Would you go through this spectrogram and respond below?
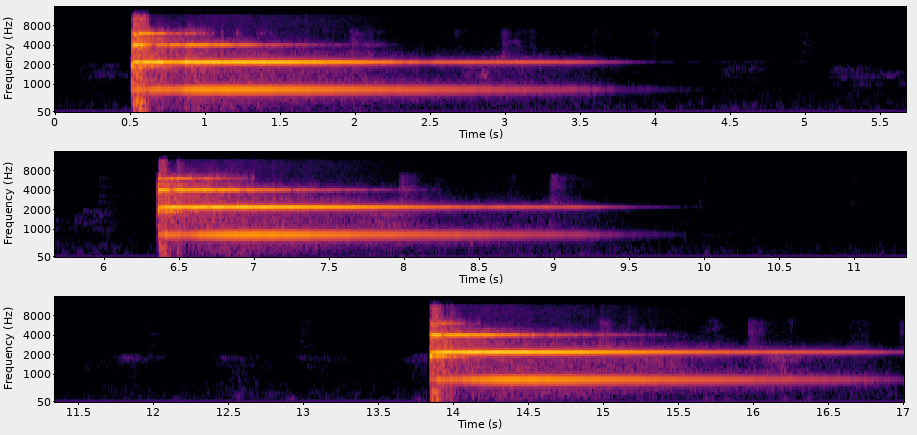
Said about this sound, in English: We will again invite the sound of the bell now. Following the sound of the bell till it fades out.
